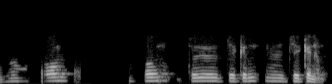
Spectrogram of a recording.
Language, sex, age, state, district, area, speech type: Malayalam, male, 45-60, Kerala, Idukki, rural, conversation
